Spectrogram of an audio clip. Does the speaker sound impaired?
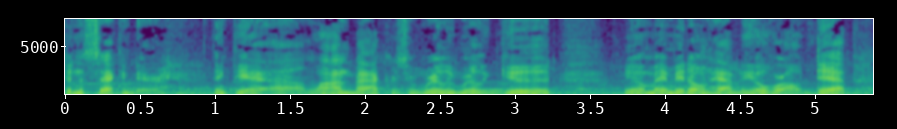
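No.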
